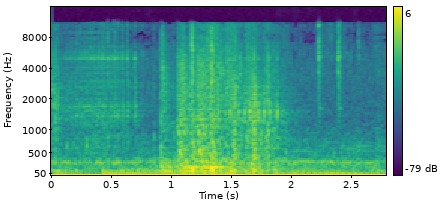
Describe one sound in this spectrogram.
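A wooden crate lid thumps shut.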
